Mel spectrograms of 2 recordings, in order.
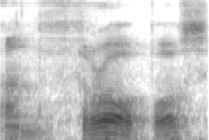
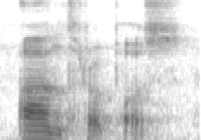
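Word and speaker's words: ἄνθρωπος: the alpha like this and this accent on top of this syllable tells you that the stress of the word goes on this syllable anthropos it's not under all boss it's not under a boss it's anthropos i have a very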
